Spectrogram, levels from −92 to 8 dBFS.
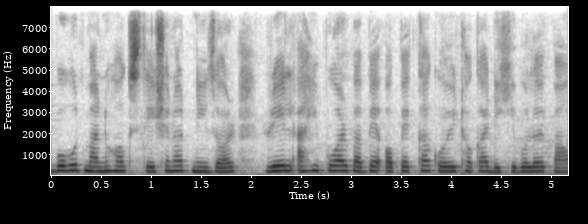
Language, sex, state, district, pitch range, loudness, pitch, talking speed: Assamese, female, Assam, Kamrup Metropolitan, 215-235 Hz, -15 LUFS, 220 Hz, 150 wpm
